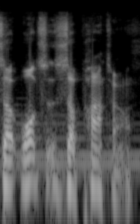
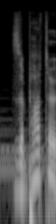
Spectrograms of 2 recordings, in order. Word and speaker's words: zapato: What's Zapato? Uh, that's Spanish when they So, people in Spain pronounce it as a th in in Mexico and stuff. It's a z and that means shu. Zapato is shu.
